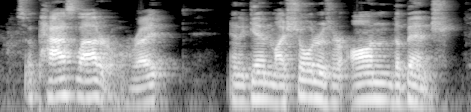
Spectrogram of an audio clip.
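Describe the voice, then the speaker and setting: In a quiet background with audible room echo, a man talks at a very slow pace. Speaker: fitness vlogger. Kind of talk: tutorial. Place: home room. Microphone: webcam.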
